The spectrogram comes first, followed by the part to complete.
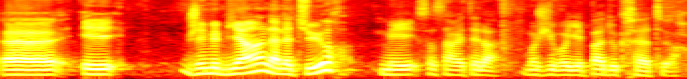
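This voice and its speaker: Pitched fairly high, a man talks at a very slow pace with ordinary pitch variation. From France. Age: 30s. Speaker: former fighter pilot. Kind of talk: testimony. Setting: church.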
